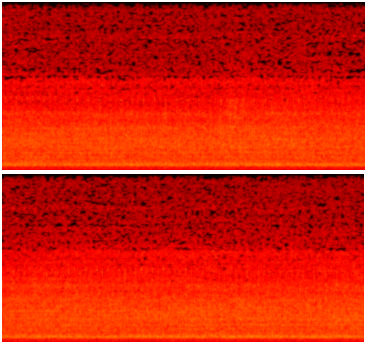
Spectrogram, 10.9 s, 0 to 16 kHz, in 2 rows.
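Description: A 2006 Honda Element's 2.4-litre four-cylinder engine idling steadily with the air conditioning switched on, during an R134a refrigerant recharge. A steady hum with a constant tone runs through it.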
